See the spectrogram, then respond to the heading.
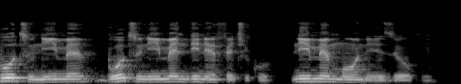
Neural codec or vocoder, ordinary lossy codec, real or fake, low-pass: none; Opus, 64 kbps; real; 7.2 kHz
